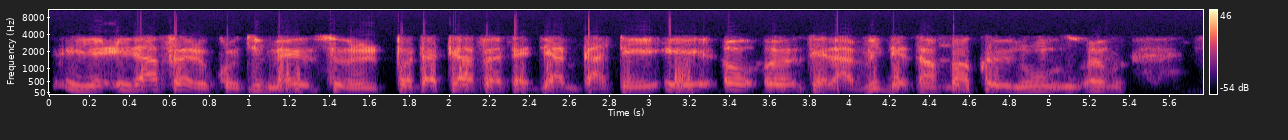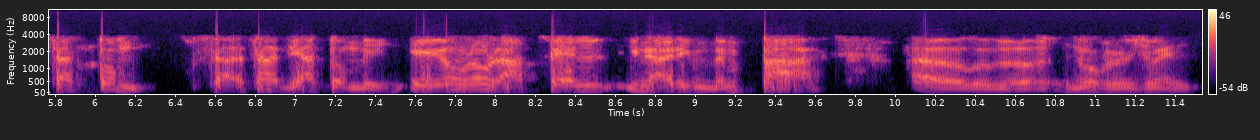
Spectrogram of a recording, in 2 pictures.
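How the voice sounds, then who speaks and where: A man calling in to a radio show, talking haltingly with many fillers and repeated words. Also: on the high side, husky, no echo. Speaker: caller. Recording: tinny phone line.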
